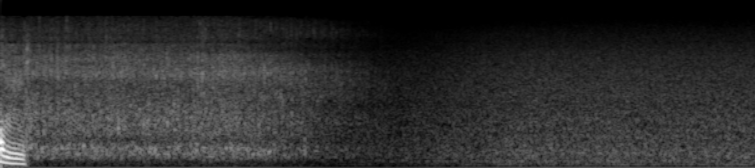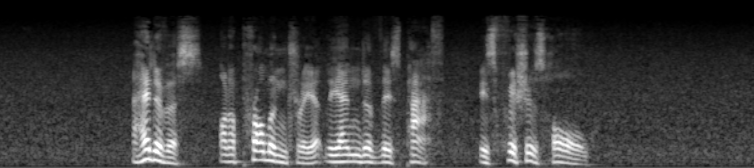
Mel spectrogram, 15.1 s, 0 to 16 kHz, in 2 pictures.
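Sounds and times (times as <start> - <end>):
speech: 0.0 - 0.5, 9.0 - 13.5
woodland stream flowing down towards a river: 0.0 - 4.0, 5.0 - 15.0.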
